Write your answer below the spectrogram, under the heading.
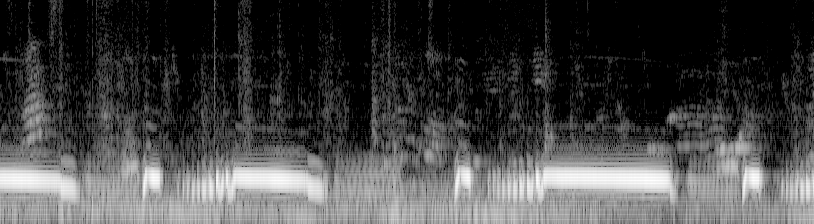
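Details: Puter dove, a hobby cage bird, cooing pelung-fashion: repeated cycles of a quick upward yelp, a trilled rolling phrase and a long flat tone dropping at the end, with quieter gaps between.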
